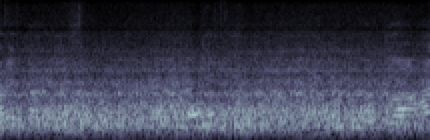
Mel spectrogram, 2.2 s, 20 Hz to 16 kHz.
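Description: Keikyu 2100 series electric train running steadily along the line, heard from inside the car: a constant rumble of the wheels on the rails.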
